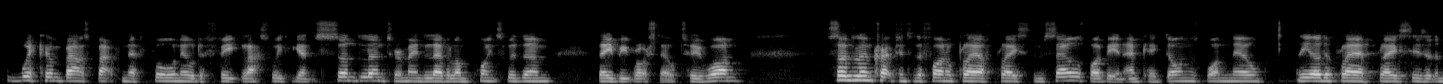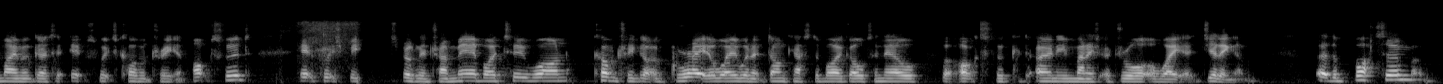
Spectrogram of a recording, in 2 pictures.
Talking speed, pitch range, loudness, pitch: 175 wpm, 140-165 Hz, -24 LUFS, 145 Hz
